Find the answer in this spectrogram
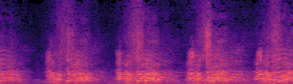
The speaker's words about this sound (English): The speaker says, so return them home, not next week and not next month and not next year, return them home now, with the crowd responding, now, now, now.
